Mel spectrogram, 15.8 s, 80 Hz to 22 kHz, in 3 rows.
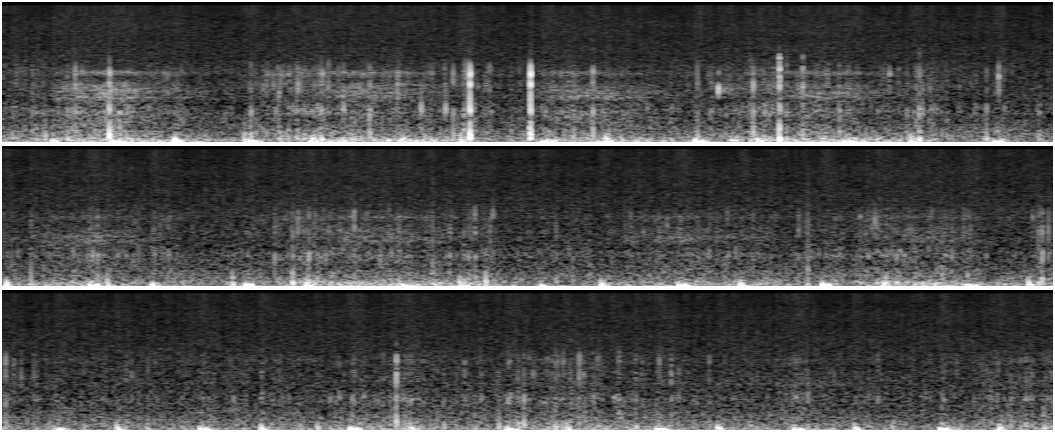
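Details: Self-recorded heart sounds via stethoscope, with ECG, during deliberate breath-holding using a plastic bag and pillow: muffled beats about 80/min with rubbing; tachycardia first, then slowing below 50/min.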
